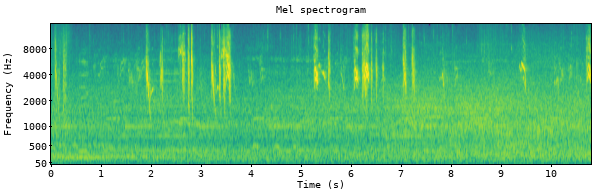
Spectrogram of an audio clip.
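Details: Eurasian tree sparrows calling at a Tenmangu shrine in mid-April 2022, with bursts of sharp chirps clustered early, then sparser single notes, set against distant traffic noise.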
